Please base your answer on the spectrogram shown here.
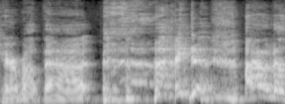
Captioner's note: laughing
